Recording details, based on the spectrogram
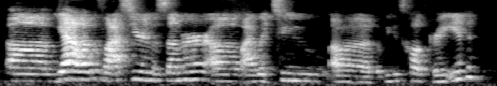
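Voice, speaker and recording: Noticeable background noise runs behind a woman with an American accent and a fairly high pitch. She keeps a moderate pace, with ordinary pitch variation and big swings in loudness. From Reno, Nevada. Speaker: dancer. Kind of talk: casual interview.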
